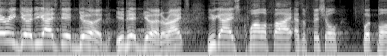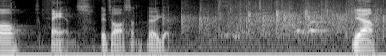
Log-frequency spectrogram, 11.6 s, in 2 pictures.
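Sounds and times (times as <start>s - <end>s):
speech: 0.0s - 8.7s, 11.1s - 11.5s
audience applause: 8.5s - 11.5s.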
